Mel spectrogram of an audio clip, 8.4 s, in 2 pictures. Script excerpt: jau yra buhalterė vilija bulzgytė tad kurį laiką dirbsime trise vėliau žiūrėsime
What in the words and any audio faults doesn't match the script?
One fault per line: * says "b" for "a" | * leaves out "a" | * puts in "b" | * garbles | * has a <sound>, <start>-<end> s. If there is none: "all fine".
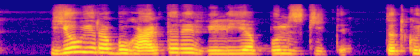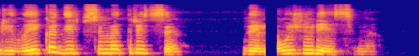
* has a dropout, 6.8-7.0 s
